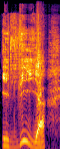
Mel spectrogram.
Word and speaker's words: ilia: Então o acento, no caso de ilia, ele vem para a segunda sílaba do ilia, que é o li. Então muda o local do acento.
